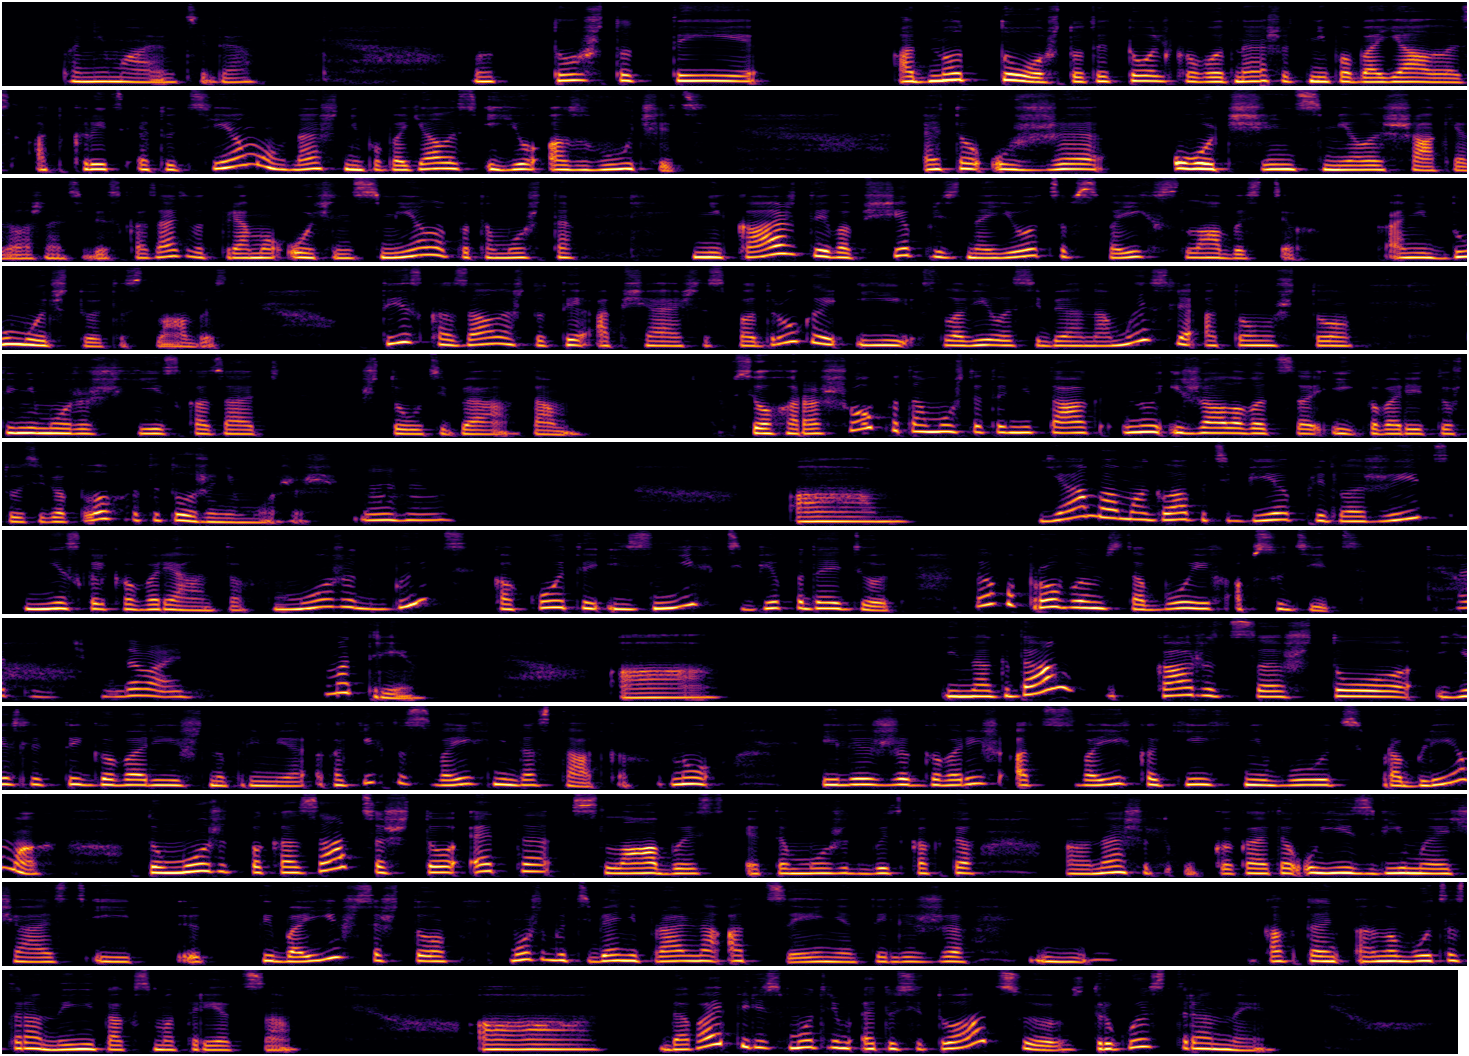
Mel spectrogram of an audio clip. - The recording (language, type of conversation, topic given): Russian, advice, Как справиться со страхом, что другие осудят меня из-за неловкой ошибки?
- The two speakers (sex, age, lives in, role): female, 35-39, United States, user; female, 40-44, United States, advisor
- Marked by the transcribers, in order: other background noise; tapping; other noise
